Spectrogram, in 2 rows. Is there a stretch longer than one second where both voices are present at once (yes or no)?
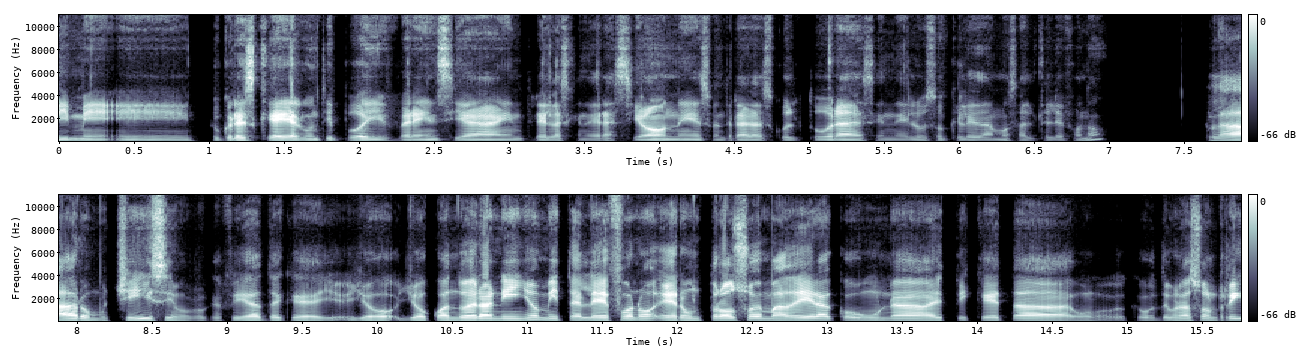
no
